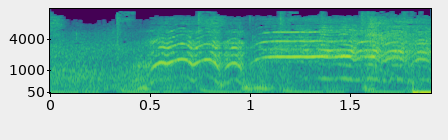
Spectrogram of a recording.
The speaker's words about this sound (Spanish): ¿Qué hace con un caballo, coño?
